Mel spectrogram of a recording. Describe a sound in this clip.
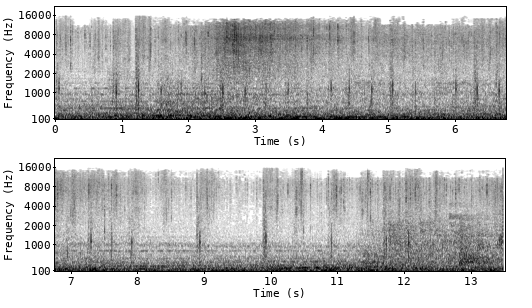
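Footsteps tread steadily on a stone floor.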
